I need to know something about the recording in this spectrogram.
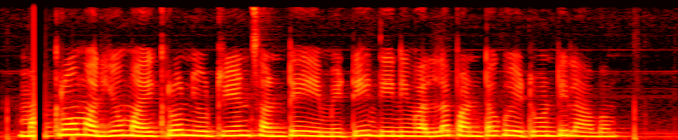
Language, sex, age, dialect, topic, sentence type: Telugu, female, 25-30, Telangana, agriculture, question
